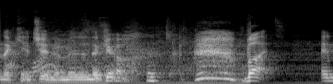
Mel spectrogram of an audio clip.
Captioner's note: chuckling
